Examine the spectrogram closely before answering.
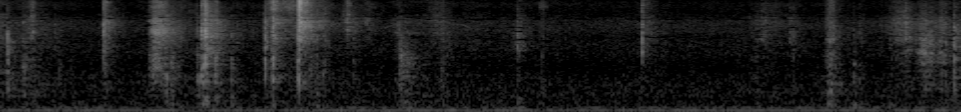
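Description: Faint clicks and taps of trading cards being handled and set down on a table, a scattered few, over a low steady hum.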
